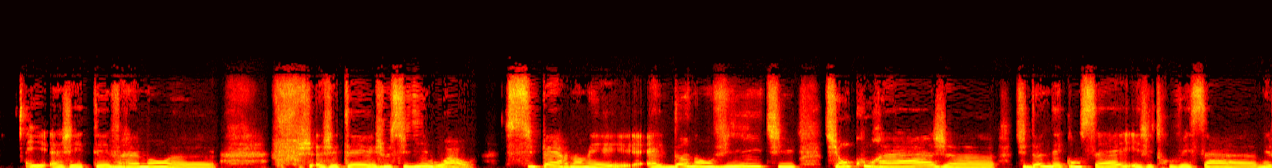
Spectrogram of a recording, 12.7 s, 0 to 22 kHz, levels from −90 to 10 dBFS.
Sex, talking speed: female, 145 wpm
